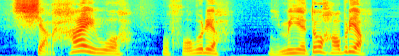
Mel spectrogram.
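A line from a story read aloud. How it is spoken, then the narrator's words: Angry. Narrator (Chinese): 殷万青……怒道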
